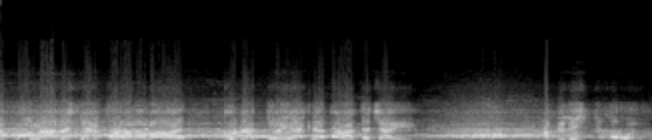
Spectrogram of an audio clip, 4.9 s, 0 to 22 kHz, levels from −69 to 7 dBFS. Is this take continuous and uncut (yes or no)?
yes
